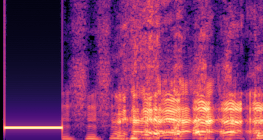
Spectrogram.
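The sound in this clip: A censor bleep covers a swear word: one steady, high pure tone lasting about half a second. A person then keeps talking.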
